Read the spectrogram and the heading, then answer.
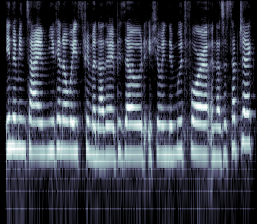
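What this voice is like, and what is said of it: Speaks English with an accent. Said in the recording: “I know my accent isn't the best”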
